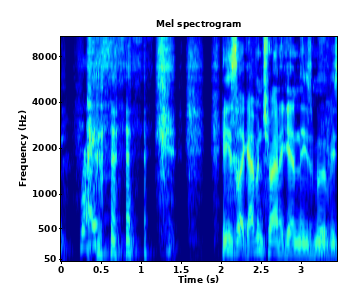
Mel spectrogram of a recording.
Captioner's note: laughs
